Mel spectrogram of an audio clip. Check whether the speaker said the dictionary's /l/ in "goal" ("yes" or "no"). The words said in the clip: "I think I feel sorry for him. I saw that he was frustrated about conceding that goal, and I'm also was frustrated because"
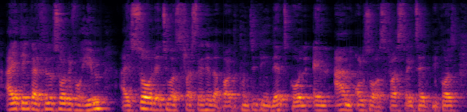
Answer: yes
